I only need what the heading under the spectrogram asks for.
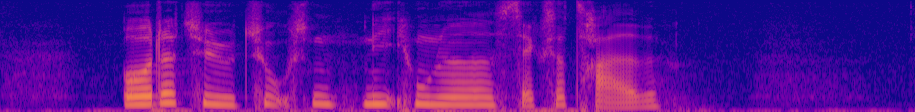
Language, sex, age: Danish, female, 28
